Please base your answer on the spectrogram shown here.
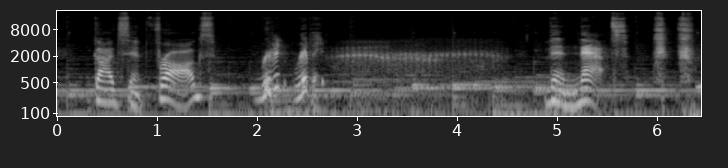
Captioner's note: ribbit, ribbit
